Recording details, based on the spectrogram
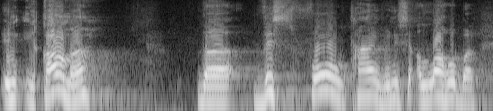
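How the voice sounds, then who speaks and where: A man's voice: high-pitched, measured pace, long reverb tail. A male instructor teaching pronunciation for the call to prayer, patient and repetitive, demonstrating each sound. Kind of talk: classroom instruction. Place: mosque hall.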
